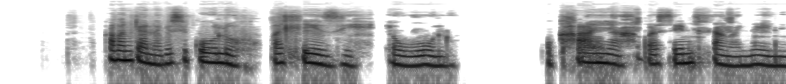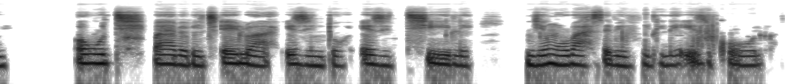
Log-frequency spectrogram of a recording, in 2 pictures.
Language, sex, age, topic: North Ndebele, male, 25-35, education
